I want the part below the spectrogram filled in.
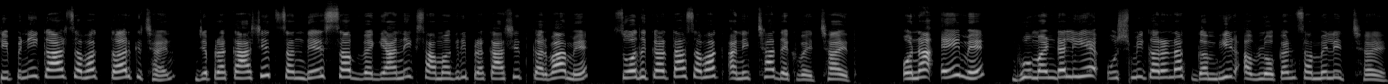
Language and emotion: Maithili, neutral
